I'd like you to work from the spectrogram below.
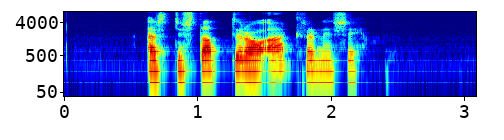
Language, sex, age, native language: Icelandic, female, 30-39, Icelandic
